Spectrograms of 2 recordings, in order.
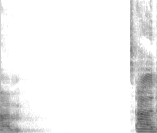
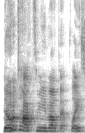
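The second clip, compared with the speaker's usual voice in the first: a fierce, louder read line; 5 semitones higher, 11 dB louder than usual. A narrator's reading. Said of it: "said Harry fiercely".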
